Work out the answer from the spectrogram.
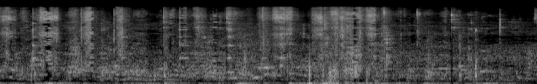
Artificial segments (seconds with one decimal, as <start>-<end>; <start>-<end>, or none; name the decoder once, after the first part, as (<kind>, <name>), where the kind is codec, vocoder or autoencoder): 2.2-3.4 (codec, DAC)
